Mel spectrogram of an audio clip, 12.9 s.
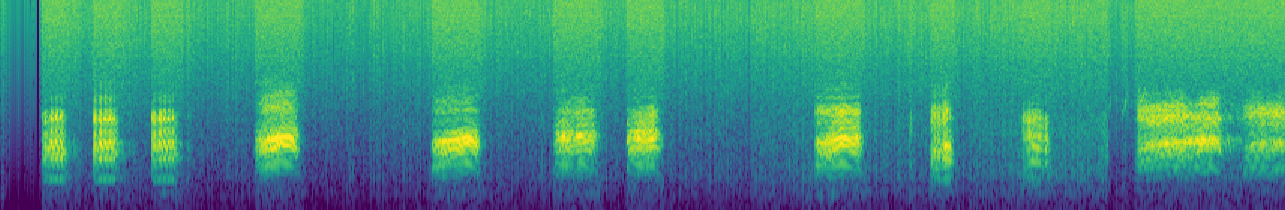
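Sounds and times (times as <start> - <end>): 
bird cawing harshly: 2.6 - 3.0, 4.3 - 4.8, 5.6 - 6.6, 8.2 - 8.7, 9.3 - 9.6, 10.2 - 10.6, 11.4 - 12.8.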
